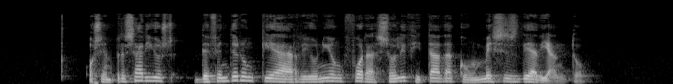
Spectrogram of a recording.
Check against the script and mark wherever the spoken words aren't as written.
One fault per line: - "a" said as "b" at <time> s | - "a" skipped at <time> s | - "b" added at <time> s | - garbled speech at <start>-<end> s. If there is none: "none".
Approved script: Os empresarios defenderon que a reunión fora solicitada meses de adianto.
- "con" added at 4.6 s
